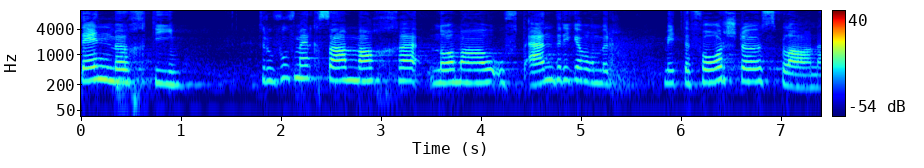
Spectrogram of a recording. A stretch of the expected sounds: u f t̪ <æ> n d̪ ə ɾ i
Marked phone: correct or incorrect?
correct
